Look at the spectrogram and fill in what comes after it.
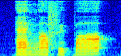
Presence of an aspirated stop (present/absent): absent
